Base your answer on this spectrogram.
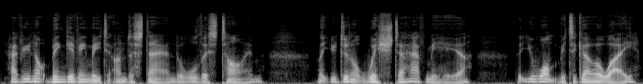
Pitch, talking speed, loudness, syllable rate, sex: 100 Hz, 240 wpm, -19 LUFS, 6.1 syllables/s, male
